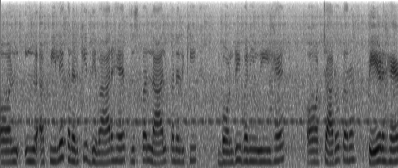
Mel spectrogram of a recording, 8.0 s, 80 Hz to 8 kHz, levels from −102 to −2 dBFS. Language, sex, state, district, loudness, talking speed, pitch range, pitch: Hindi, female, Chhattisgarh, Raigarh, -17 LUFS, 160 wpm, 195-225 Hz, 210 Hz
